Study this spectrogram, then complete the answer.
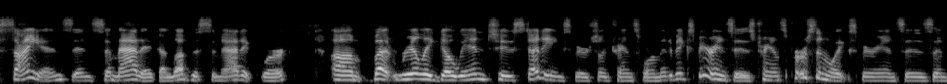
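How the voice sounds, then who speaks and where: There is vocal fry in this woman's voice. She speaks at a moderate pace with ordinary pitch variation. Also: medium pitch for a woman. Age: 60s. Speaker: licensed professional counselor and interviewer. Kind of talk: interview discussion.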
